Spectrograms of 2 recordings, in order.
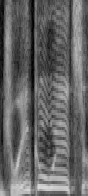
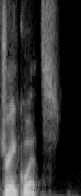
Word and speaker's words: Drinkwitz: Which, speaking of Missouri, is it Drinkowitz or Drinkwitz? Like, how do we say this motherfucker's name? Anybody? – I believe it's Drinkwitz. – Drinkwitz.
